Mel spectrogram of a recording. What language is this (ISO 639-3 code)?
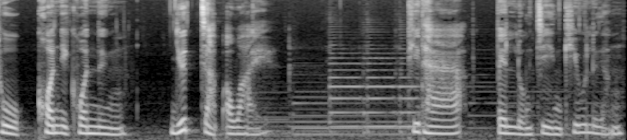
tha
